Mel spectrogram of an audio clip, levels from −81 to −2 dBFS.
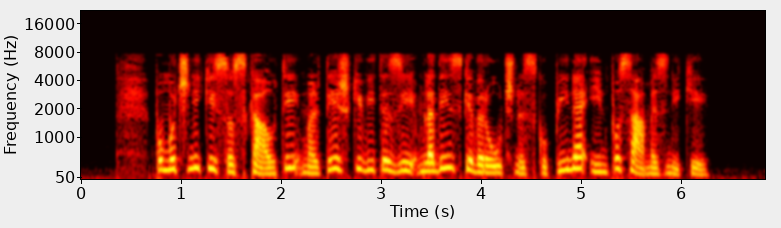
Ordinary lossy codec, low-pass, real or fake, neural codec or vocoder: AAC, 24 kbps; 19.8 kHz; real; none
